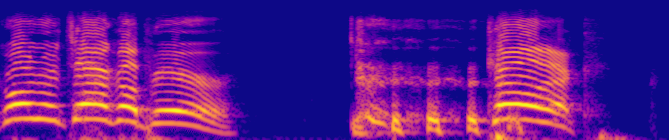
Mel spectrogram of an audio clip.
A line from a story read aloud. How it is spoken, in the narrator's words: he yells upstairs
